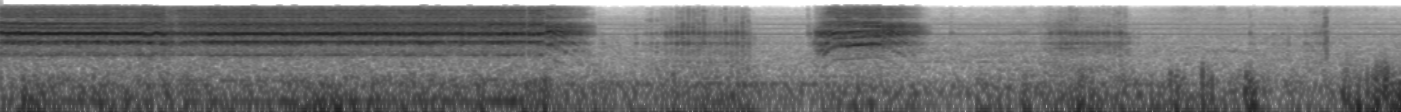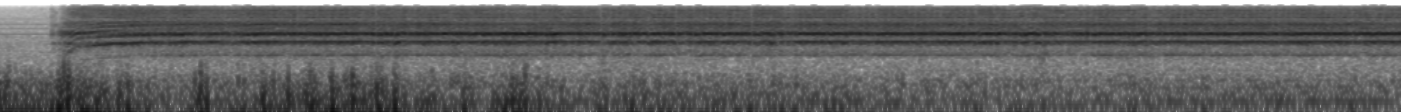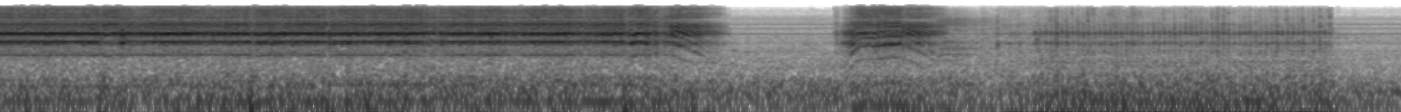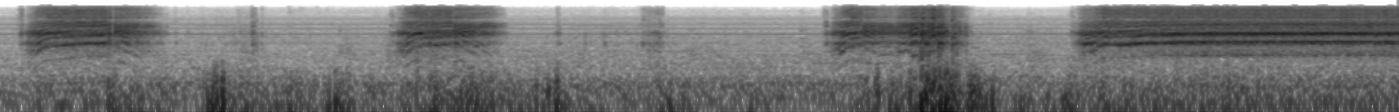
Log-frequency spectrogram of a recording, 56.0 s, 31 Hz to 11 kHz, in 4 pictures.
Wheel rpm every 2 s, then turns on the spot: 160, 160, 130, 10, 40, 10, 0, 80, 160, 160, 160, 160, 160, 160, 160, 160, 160, 70, 40, 30, 20, 50, 0, 30, 0, 20, 60, 160.
6-8 38-42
